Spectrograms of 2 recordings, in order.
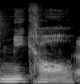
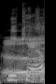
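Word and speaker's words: Michiel: No, it's not Michelle. It's Mikal. – Mikal. – It's Dutch. I thought he was French.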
